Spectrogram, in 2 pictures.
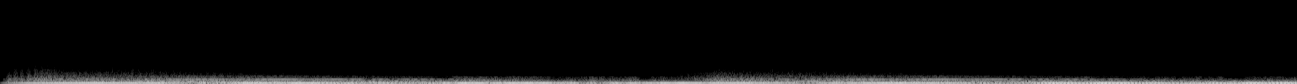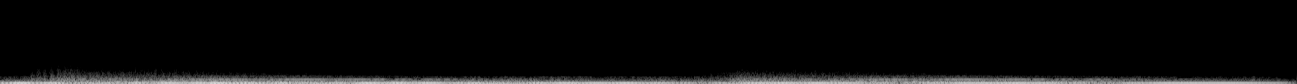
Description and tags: Using a low frequency loop that I made and the following three sounds, I created a sound effect for an ever-present portal in the sky for the web series Once Upon a Time in the 1970s. Season 2 in production now!
181420 - old dot matrix printer
34186 - deep bass rumble
34012 - cinematic deep bass rumble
